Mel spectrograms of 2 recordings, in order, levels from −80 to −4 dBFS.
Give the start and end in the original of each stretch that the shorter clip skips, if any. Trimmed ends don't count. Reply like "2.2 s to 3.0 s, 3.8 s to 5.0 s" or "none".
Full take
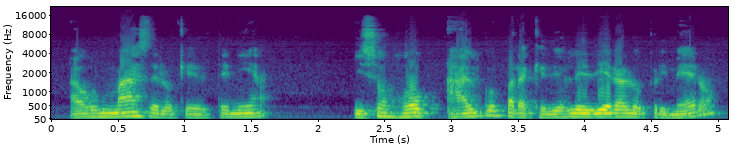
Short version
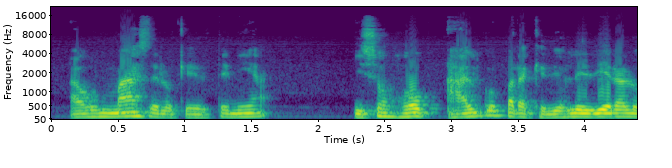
none

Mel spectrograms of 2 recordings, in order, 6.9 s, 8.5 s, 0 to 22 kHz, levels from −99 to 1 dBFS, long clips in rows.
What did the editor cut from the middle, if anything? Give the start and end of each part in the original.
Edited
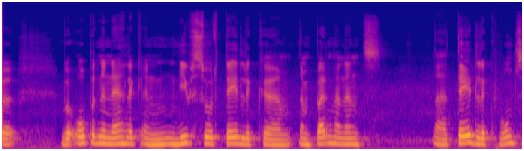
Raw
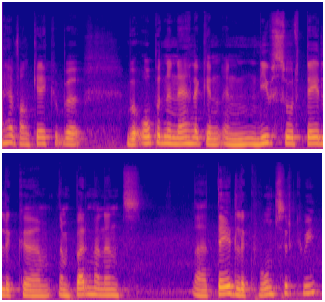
2.7 s to 2.9 s

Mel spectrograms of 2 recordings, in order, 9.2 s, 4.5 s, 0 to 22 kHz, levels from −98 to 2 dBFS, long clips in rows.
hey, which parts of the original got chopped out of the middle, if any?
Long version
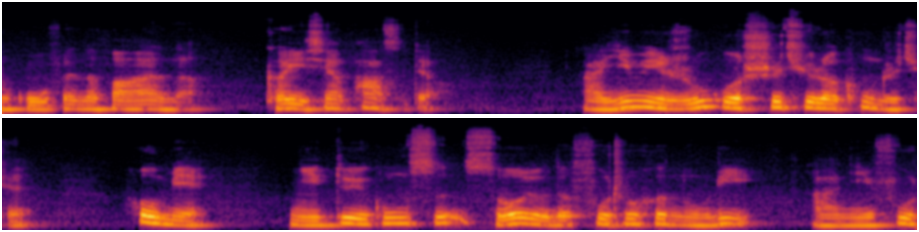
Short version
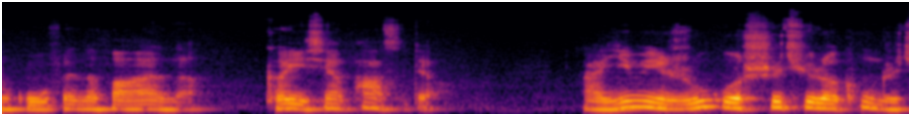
none

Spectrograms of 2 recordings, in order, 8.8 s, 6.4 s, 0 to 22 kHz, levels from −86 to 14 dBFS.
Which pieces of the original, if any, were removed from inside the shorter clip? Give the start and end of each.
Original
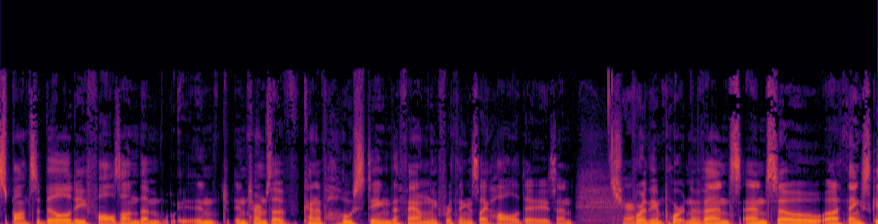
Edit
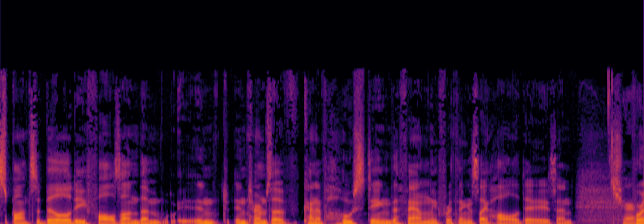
none

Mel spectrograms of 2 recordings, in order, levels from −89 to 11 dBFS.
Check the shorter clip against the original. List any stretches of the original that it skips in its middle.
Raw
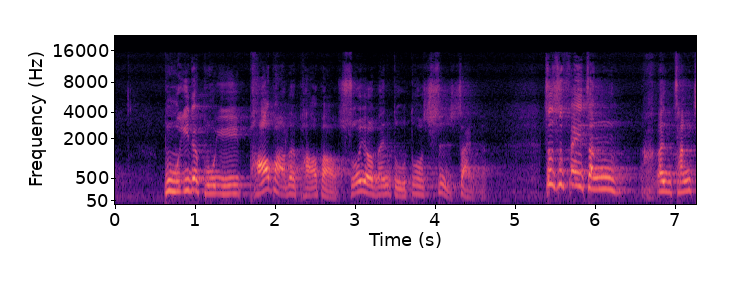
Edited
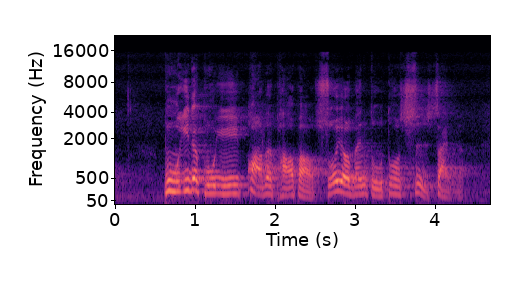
1.7 s to 1.9 s

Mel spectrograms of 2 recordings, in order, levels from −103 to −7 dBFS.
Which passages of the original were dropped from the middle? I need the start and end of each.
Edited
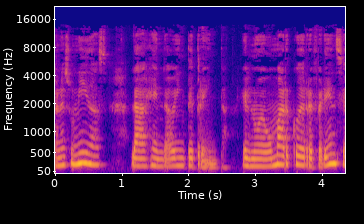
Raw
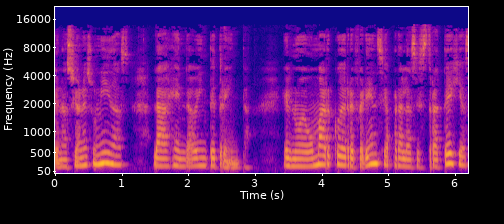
3.0 s to 3.3 s

